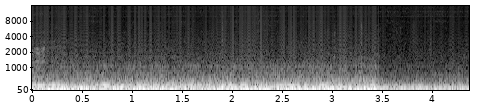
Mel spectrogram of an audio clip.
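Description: Honda Odyssey RB3 minivan driving, heard inside the cabin: a steady low rumble of engine and road noise. A brief sharp click comes about three and a half seconds in, after which the rumble is slightly quieter.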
